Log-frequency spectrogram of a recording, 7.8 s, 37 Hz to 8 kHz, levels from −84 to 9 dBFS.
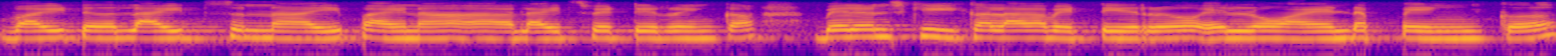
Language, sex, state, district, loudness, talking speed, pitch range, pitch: Telugu, female, Andhra Pradesh, Anantapur, -11 LUFS, 125 wpm, 200-215 Hz, 205 Hz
